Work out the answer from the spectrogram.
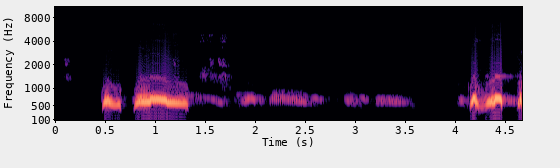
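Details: Spotted dove giving a provoking coo used to lure wild doves to a fighting perch: two loud, deep coos, then soft trailing hums and short notes, and a loud double coo at the end.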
